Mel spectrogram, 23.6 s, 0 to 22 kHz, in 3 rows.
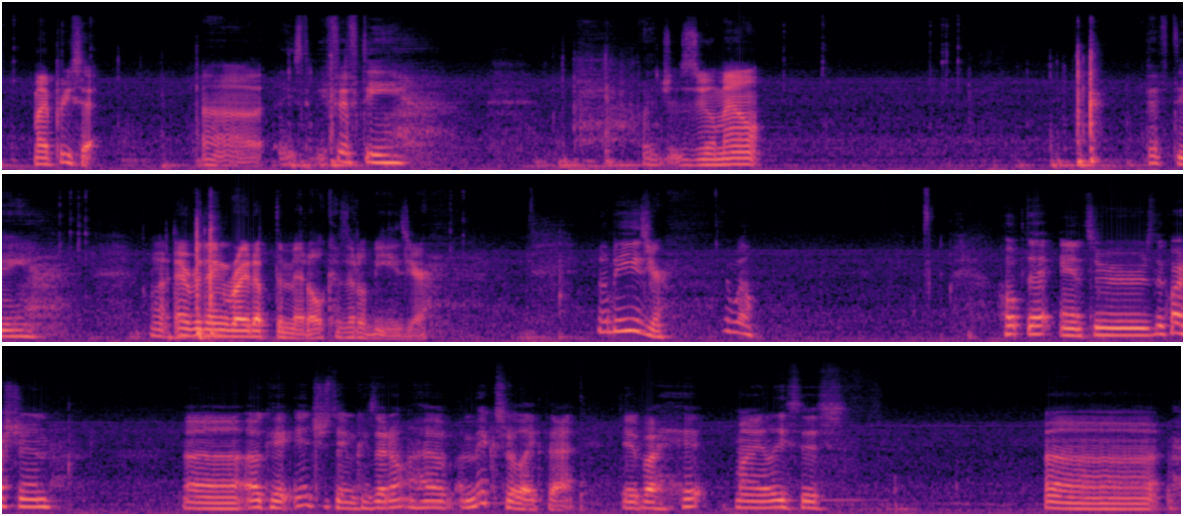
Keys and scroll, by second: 3.1-3.9 typing, 6.9-7.7 typing, 9.2 typing.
